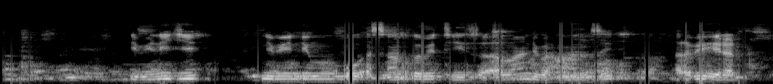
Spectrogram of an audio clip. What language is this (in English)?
Kinyarwanda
